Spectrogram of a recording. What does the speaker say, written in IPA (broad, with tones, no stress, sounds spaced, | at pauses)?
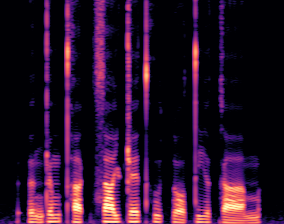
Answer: ʔ ə˨˩˨ ŋ ʈ ə˧ m t̪ʰ a˨˩ k̚ s a˧ j ʈ ɛ˧˥ t̪ʰ u˨˩ t̚ ɗ ɔ˨˩˨ t̪ i˨˩ ə̯ k a˨˩˨ m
